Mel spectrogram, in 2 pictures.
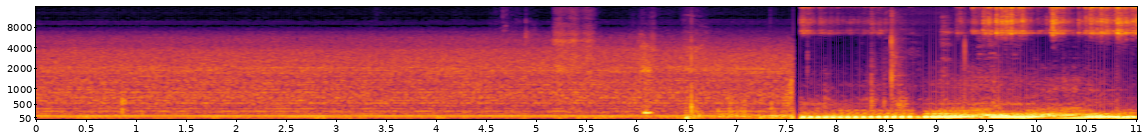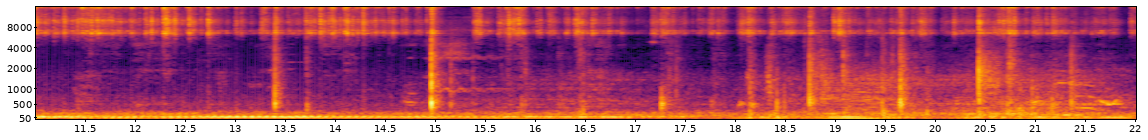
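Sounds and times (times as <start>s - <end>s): low pulsing bass: 7.6s - 22.0s
music with shaker rattle: 9.2s - 22.0s.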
